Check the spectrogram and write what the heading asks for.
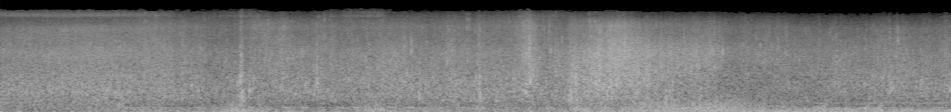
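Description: River rapids rushing and splashing around a canoe, with wind buffeting the microphone; the water grows a little louder near the end.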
